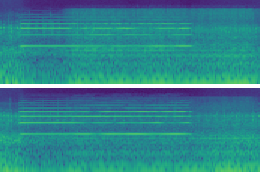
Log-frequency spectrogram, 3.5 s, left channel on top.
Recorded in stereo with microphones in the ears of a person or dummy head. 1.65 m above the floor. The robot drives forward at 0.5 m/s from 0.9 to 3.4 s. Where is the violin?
50° right (ahead or behind), 3.5 m; by 2.7 s 60° right (ahead or behind), 3.5 m.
